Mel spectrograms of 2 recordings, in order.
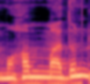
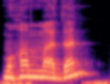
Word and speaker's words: Muhammad: ilaha illallah Muhammadun Rasulullah, the name Muhammad is pronounced a little differently. So we added the extra sound un. Sometimes you may also hear Muhammadan with un sound at the end, or Muhammadin with a in sound at the end. Lots of names and words in Arabic have sounds un, an, in are added to them when they are in certain places in sentences.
